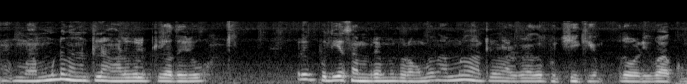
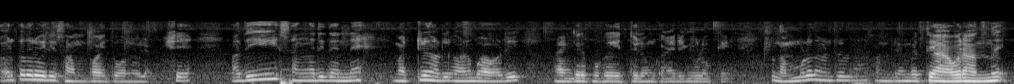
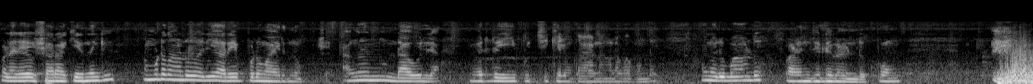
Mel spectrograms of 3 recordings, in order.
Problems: none marked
